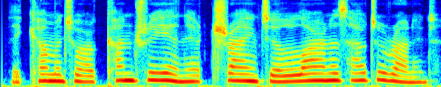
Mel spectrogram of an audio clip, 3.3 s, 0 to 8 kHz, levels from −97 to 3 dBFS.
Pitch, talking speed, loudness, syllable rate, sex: 220 Hz, 270 wpm, -13 LUFS, 5.2 syllables/s, female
